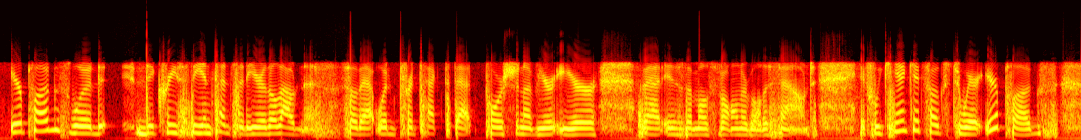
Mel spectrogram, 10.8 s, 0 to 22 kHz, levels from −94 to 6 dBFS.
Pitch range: 175-230 Hz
